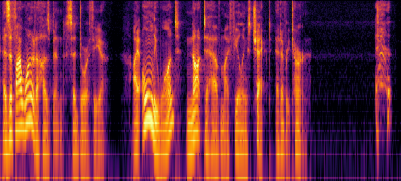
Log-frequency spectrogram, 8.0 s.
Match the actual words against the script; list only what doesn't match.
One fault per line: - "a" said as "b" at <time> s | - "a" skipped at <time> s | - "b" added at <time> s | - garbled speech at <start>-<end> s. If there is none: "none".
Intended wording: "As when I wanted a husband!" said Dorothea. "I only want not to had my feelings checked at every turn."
- "when" said as "if" at 0.2 s
- "had" said as "have" at 4.2 s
